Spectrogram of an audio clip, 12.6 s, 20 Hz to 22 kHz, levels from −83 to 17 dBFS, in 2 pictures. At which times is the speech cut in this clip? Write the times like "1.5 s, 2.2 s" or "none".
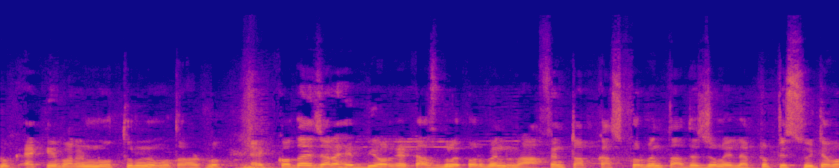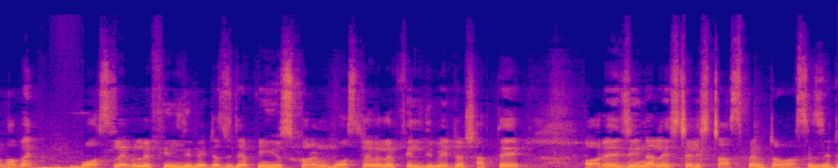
1.9 s, 6.7 s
